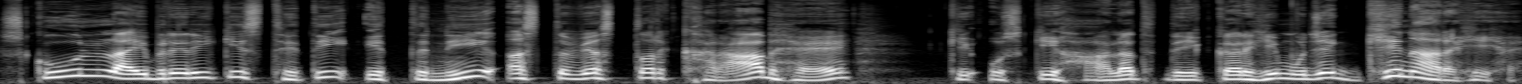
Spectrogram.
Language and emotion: Hindi, disgusted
